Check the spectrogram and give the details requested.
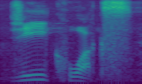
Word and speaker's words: GQuuuuX: So I know this got it's pronounced G-QuuuuuX. G-QuuuuuX? Oh wow. G-QuuuuuuX. Okay, G-QuuuuuX. Like if you're saying crux but trying to sound cutesy.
